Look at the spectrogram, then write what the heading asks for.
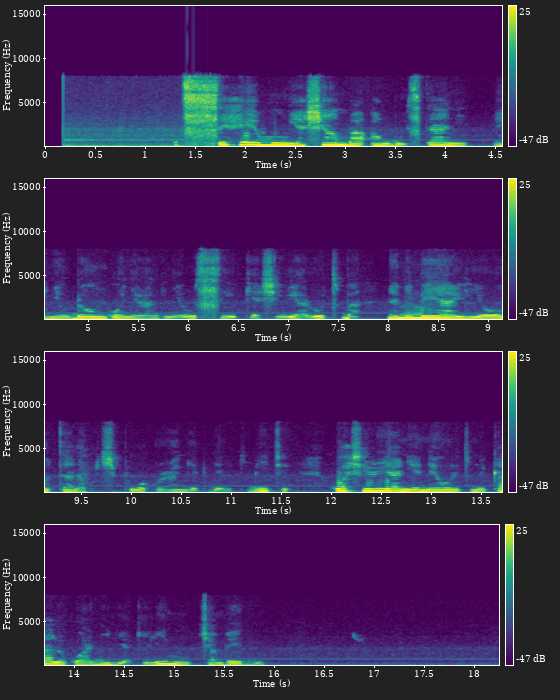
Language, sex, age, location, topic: Swahili, female, 18-24, Dar es Salaam, agriculture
